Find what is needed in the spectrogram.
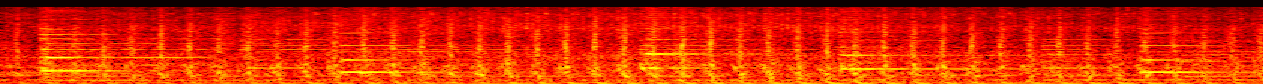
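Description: Helicopter rotor chopping as a film sound effect, a rapid, even beat, over slow single piano notes from the trailer's music.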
